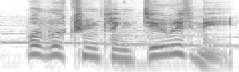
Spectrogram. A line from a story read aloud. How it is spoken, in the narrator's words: she asked anxiously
